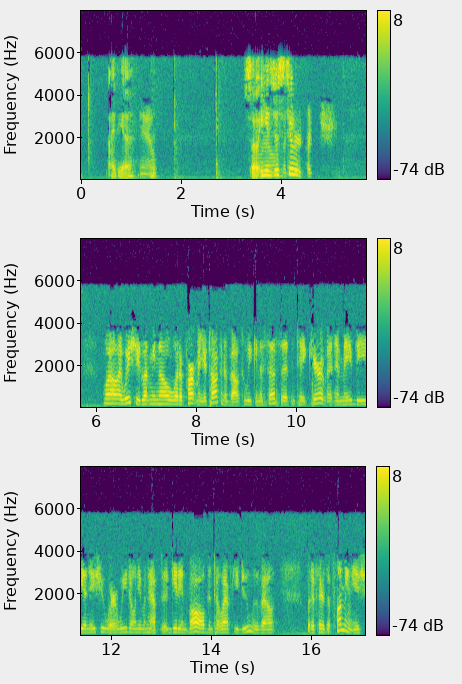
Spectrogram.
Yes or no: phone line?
yes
